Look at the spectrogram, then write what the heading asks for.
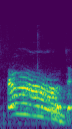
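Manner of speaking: high strangled cry of a dying man; a hammed-up dying yell; mock death scream. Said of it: "and he goes".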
